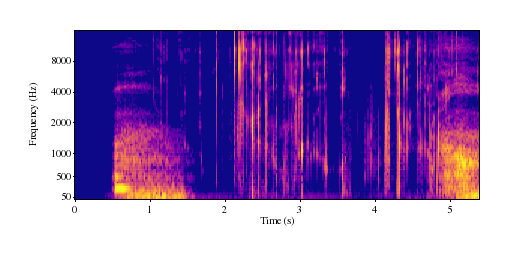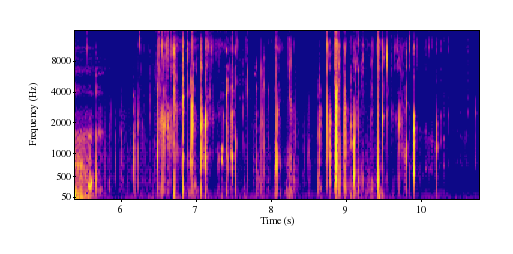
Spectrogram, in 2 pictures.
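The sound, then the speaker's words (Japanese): Wet, smacking sounds of someone licking an ear, with slurping, come in clustered bursts, broken by two long, breathy exhales. No words are spoken. “ついでにお耳も舐めちゃおうかな。”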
